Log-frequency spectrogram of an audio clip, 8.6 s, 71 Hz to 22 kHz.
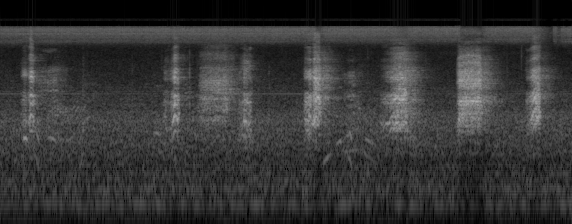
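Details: Scarlet macaws playing in trees at Tambor, Costa Rica, in February 2011 give about eight loud, harsh, raspy squawks at an uneven pace, some short and some drawn out, over a steady background hiss.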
